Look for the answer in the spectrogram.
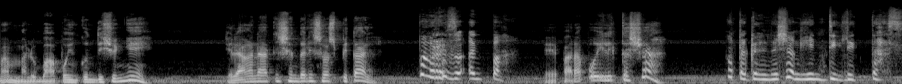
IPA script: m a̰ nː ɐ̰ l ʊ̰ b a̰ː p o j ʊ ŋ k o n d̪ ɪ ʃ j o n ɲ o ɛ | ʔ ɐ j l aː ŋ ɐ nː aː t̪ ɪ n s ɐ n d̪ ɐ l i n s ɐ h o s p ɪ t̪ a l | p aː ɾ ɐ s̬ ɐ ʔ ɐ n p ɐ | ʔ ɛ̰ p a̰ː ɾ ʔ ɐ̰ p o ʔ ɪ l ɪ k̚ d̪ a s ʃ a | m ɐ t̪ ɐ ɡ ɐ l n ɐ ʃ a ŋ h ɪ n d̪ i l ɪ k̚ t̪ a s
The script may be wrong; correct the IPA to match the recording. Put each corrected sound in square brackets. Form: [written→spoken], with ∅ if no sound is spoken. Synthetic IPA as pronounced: m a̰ [nː→mː] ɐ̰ l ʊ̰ b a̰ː p o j ʊ ŋ k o n d̪ ɪ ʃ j o n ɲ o ɛ | [ʔ→k] ɐ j l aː ŋ ɐ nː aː t̪ ɪ n [s→ʃ] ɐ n d̪ ɐ l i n s ɐ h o s p ɪ t̪ a l | p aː ɾ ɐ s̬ ɐ ʔ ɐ n p ɐ | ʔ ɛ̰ p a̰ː ɾ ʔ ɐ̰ p o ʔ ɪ l ɪ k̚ [d̪→t̪] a s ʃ a | m ɐ t̪ ɐ ɡ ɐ l n ɐ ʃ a ŋ h ɪ n d̪ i l ɪ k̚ t̪ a s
